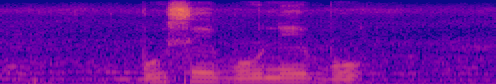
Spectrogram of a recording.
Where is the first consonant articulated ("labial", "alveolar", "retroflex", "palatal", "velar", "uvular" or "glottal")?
labial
